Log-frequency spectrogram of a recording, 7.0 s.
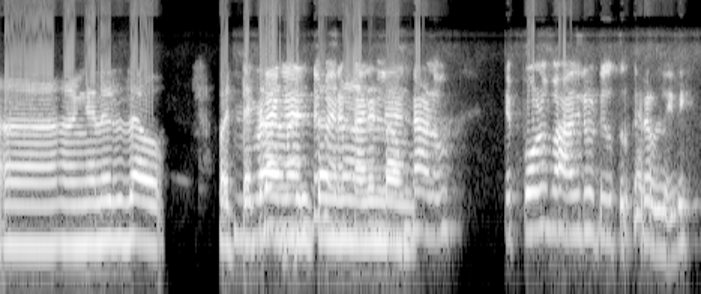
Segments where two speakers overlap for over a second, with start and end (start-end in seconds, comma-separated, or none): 2.3-4.1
